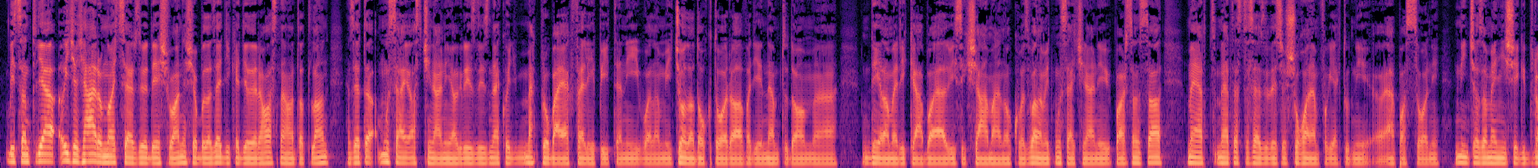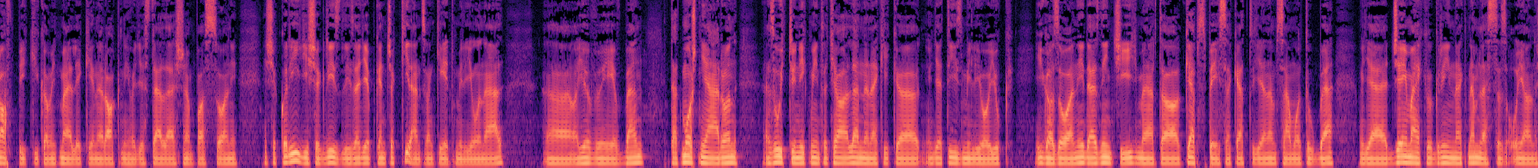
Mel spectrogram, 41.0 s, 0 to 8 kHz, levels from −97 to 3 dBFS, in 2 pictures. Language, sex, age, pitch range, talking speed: Hungarian, male, 20-39, 85-95 Hz, 160 wpm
